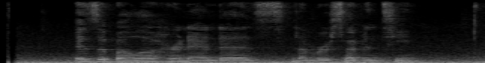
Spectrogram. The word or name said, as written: Isabella Hernandez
